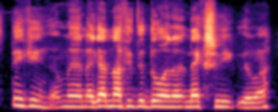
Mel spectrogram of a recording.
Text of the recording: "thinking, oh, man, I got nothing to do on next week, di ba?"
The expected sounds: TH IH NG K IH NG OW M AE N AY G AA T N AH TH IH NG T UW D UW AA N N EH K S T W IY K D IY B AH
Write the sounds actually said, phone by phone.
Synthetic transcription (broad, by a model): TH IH NG K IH NG OW M AE N AY G AA T N AH TH IH NG T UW D UW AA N N EH K S T W IY K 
